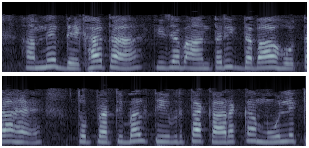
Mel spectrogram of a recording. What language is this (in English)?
Hindi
